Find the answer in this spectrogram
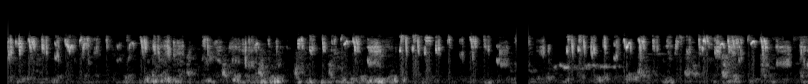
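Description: Many birds chirping together, a dense run of short, quick, overlapping calls.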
